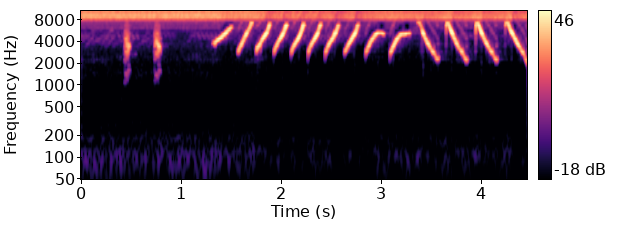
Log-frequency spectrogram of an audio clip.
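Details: Belgian canary coaxing another canary to sing, giving a series of sharp high descending whistled notes about four per second after two brief opening chirps; steady high hiss in background.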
